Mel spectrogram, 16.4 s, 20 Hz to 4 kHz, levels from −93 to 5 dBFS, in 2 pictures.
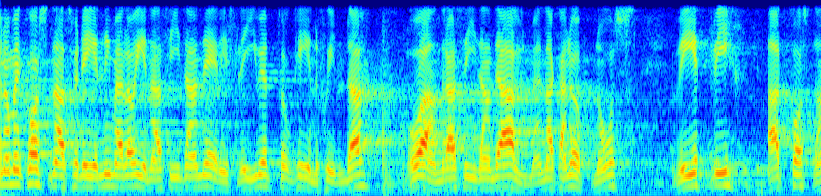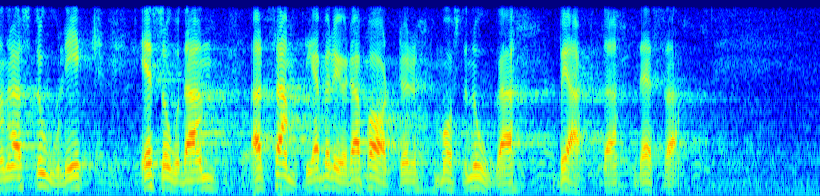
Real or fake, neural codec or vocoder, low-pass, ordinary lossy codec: real; none; 3.6 kHz; none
